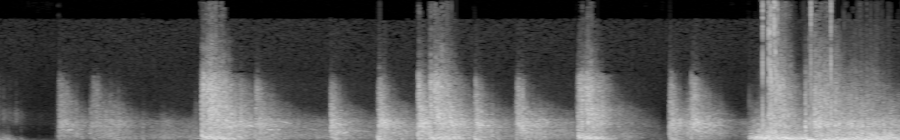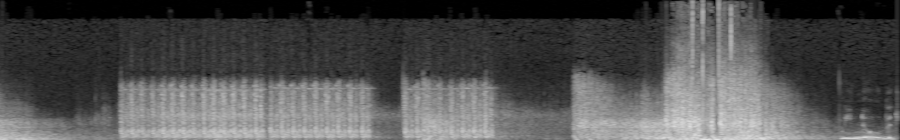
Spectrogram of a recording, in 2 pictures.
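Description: Gunfire in a firefight. A string of loud single shots rings out, each with an echoing tail, then a long burst of rapid machine-gun fire comes about ten seconds in, followed by more heavy firing near the end.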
